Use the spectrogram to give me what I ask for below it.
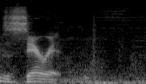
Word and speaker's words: Zeret: Zeret with a Z. It's like Garrett, but spelt with a Z, I think.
